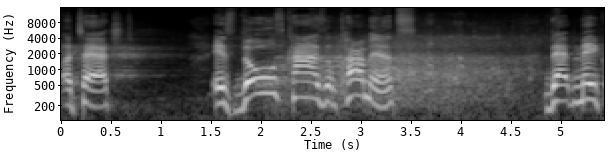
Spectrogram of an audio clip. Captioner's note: audience laughs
